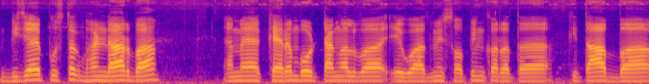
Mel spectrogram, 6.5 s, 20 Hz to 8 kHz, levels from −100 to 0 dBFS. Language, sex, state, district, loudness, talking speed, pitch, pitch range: Bhojpuri, male, Bihar, Muzaffarpur, -20 LUFS, 140 wpm, 155 Hz, 145-160 Hz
